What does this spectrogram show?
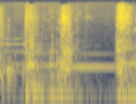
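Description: A lion in a library, having put down a basket, roars in three loud, rough bursts, with brief pauses between them and a steady low hum carrying through the gaps.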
